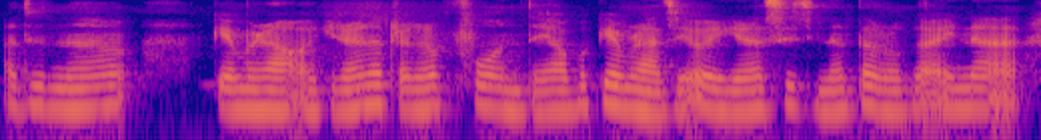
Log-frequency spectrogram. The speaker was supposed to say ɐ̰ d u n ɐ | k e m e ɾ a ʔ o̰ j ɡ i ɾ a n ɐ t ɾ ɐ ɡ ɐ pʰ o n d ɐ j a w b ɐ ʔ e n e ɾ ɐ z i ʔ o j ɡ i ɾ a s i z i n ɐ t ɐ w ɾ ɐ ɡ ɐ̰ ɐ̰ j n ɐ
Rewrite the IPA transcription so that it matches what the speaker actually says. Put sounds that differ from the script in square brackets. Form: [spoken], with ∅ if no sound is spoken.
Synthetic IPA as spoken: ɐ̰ d u n ɐ | k e m e ɾ a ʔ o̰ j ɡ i ɾ a n ɐ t ɾ ɐ ɡ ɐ pʰ o n d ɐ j a w b ɐ [k] e [m] e ɾ [a] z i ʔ o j ɡ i ɾ a s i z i n ɐ t ɐ w ɾ ɐ ɡ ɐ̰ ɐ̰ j n ɐ

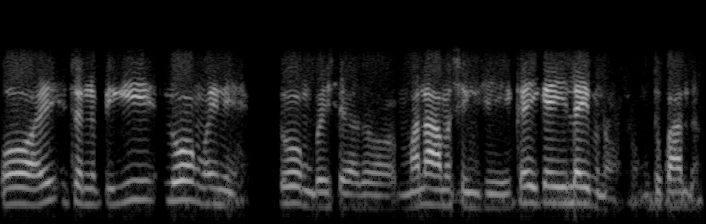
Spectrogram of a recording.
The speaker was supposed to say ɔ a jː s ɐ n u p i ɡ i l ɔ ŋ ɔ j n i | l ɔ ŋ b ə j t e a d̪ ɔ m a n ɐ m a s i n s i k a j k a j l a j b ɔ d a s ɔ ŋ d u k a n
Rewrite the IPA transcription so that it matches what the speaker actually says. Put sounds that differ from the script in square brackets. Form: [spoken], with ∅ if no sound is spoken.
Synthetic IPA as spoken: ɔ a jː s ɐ n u p i ɡ i l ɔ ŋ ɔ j n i | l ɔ ŋ b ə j [s] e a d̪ ɔ m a n [a] m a s i [ŋ] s i k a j k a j l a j b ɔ [n] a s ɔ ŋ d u k a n

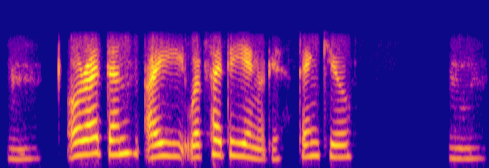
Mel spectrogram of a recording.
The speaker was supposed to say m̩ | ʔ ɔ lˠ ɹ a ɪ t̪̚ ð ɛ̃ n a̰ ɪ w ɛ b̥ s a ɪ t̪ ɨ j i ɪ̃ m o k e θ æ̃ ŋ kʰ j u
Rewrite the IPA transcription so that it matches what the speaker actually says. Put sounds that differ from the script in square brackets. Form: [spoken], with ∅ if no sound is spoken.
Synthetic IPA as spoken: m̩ | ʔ ɔ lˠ ɹ a ɪ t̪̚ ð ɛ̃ n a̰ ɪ w ɛ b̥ s a ɪ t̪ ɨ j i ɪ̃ [ŋ] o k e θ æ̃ ŋ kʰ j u

